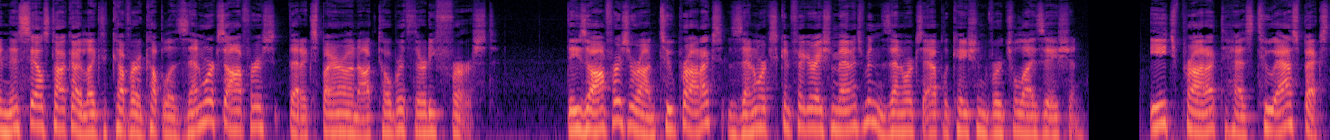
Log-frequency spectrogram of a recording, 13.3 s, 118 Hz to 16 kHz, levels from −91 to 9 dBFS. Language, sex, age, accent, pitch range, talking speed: English, male, 40-59, American, 140-175 Hz, 160 wpm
